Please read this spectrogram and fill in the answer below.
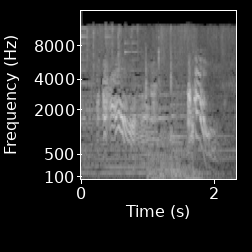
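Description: Two high mewing calls from lion cubs, each falling in pitch, the first about half a second in and the second near the end, over background music.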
